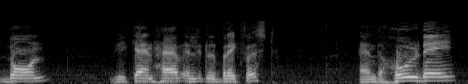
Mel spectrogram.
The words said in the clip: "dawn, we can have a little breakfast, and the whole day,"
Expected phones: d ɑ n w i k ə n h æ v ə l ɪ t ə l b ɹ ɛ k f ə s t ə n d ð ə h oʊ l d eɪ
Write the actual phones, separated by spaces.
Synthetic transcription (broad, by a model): d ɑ n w i k ə n h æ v ə l ɪ t ə l b ɹ ɛ k f ə s t ə n d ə h oʊ l d eɪ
